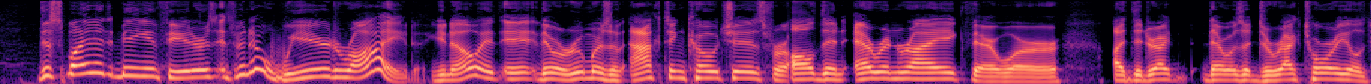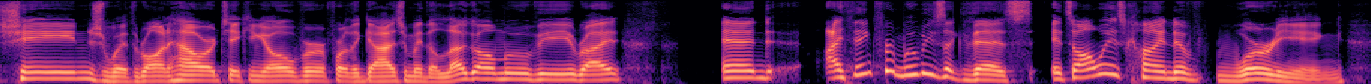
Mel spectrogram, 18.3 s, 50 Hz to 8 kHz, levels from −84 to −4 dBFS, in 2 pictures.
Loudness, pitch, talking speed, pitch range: -19 LUFS, 165 Hz, 190 wpm, 140-195 Hz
